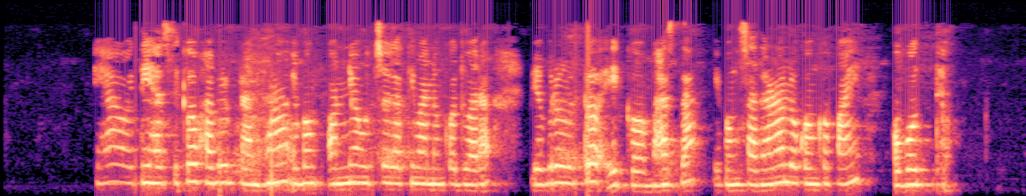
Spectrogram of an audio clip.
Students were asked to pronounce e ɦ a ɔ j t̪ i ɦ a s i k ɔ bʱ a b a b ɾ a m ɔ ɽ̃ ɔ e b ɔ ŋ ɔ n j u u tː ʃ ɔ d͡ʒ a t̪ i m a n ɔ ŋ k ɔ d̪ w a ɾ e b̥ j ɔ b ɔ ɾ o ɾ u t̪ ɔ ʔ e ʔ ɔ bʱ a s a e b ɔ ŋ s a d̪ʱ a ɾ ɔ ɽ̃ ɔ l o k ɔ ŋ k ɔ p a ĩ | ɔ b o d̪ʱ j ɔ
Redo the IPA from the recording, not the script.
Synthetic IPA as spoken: e ɦ a ɔ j t̪ i ɦ a s i k ɔ bʱ a b e b ɾ a m ɔ ɽ̃ ɔ e b ɔ ŋ ɔ n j ɔ u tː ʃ ɔ d͡ʒ a t̪ i m a n ɔ ŋ k ɔ d̪ w a ɾ a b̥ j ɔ b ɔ ɾ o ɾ u t̪ ɔ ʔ e k ɔ bʱ a s a e b ɔ ŋ s a d̪ʱ a ɾ ɔ ɽ̃ ɔ l o k ɔ ŋ k ɔ p a ĩ | ɔ b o d̪ʱ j ɔ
